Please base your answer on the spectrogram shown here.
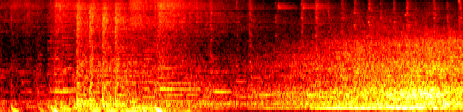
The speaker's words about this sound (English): Now, the car's speeding along a coastal highway.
